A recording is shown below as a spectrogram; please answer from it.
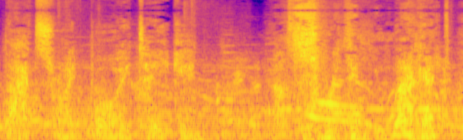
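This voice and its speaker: A man's voice: low-pitched, very animated, unhurried, loud music behind the voice, a loud crowd. A man playing a swaggering, ruthless pirate captain in a video game, with a mocking, grandiose manner. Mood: taunting menace. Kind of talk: dramatic video game acting.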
